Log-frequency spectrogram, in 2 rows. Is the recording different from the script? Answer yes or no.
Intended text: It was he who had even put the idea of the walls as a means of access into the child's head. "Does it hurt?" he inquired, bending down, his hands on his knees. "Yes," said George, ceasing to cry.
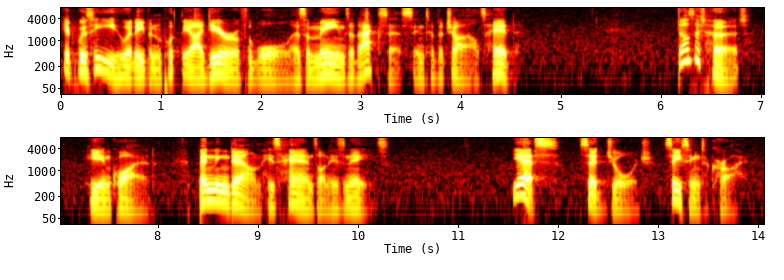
yes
